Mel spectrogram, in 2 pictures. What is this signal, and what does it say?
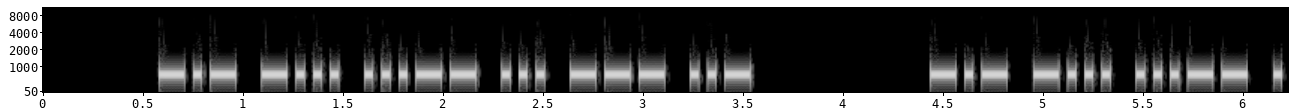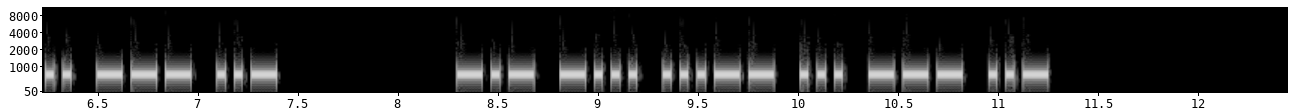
Morse code, heard as a keyed tone, about 28 wpm, 700 Hz. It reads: KB3SOU KB3SOU KB3SOU
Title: USA Call Signs - 6 Characters - Repeated 3x - 28wpm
